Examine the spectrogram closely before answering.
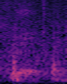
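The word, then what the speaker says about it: Kyua: He's written a testing framework called QA. It is spelled K-Y-U-A, but it is pronounced QA.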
